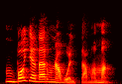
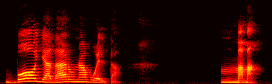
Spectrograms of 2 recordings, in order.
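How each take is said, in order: First: It flows without a long pause before mamá. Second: There is a long pause before mamá.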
